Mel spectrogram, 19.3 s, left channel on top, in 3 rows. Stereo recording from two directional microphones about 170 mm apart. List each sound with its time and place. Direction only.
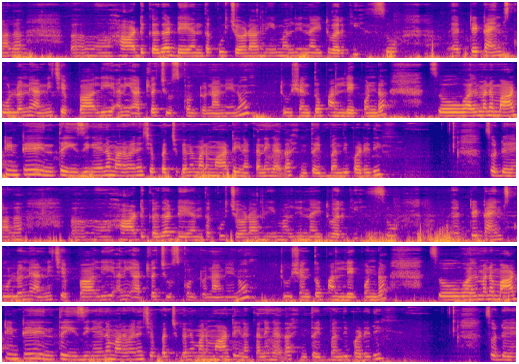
0.0 s a sound: 15° left (ahead or behind)
0.9 s speech: 20° left (ahead or behind)
18.9 s speech: 15° left (ahead or behind)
